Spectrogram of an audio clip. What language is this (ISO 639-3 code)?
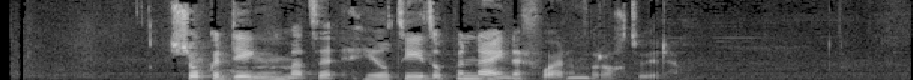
fry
